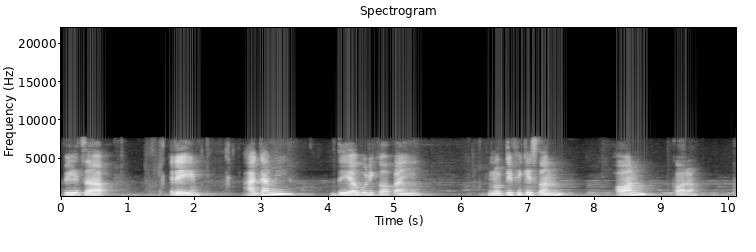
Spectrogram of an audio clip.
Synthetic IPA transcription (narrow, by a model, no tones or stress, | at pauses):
ped͡zap̚ | re | aɡami | d̪ejʌɡuɽikʌpaĩ | noʈipʰikesʌn | ʌnkʌɾʌ̰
